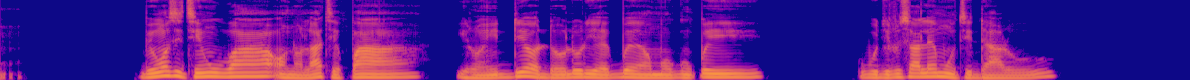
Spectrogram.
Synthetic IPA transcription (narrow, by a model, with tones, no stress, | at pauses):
bi˨˦w̃ɔ̃˦s̬i˦˨ti˨˦ñ̩˦wa˦ɔ̰˦˨nã˨la˨˦ti˧k͡pa˦ | i˨ɾ̃ɔ̃˨j̃ĩ˨˦de˦ɔ˦˨dɔ˧˦o˧lo˦ɾi˦ɛ˧ɡ͡bɛ˦˨ɔ˧mɔ̃˧o˧ɡũ˧k͡pe˦ | o˧ɡ͡bo˧d͡ʒe˧ɾu˦sa˧lɛ˦mũ˨ti˧da˨ɾo˨˦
